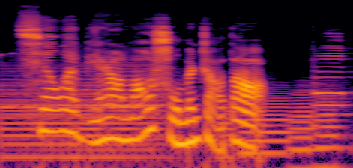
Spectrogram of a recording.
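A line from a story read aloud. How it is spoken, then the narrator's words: Whisper. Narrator (Chinese): 他悄声说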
